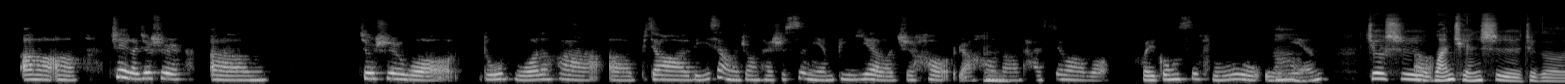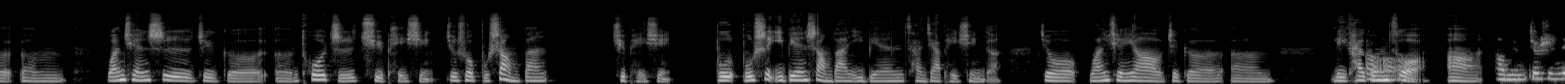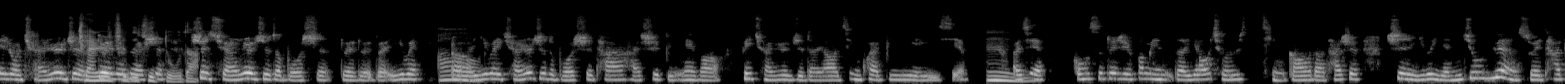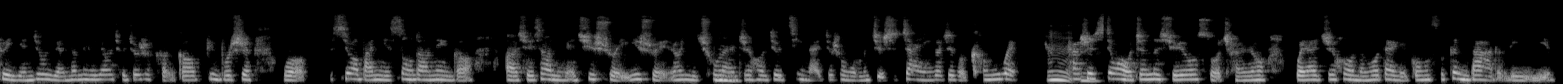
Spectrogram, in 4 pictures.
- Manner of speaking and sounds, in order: none
- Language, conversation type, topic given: Chinese, advice, 我该如何决定是回校进修还是参加新的培训？
- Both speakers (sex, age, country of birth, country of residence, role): female, 20-24, China, United States, user; female, 55-59, China, United States, advisor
